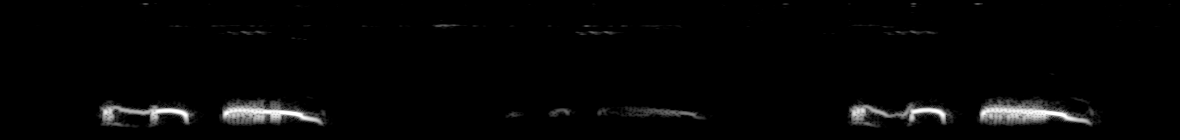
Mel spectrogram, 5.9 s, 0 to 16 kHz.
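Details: Male spotted dove in a fighting challenge, recorded 2020: a stuttered coo with a long falling coo, quieter soft cooing in between, and the same two-note phrase repeated.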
